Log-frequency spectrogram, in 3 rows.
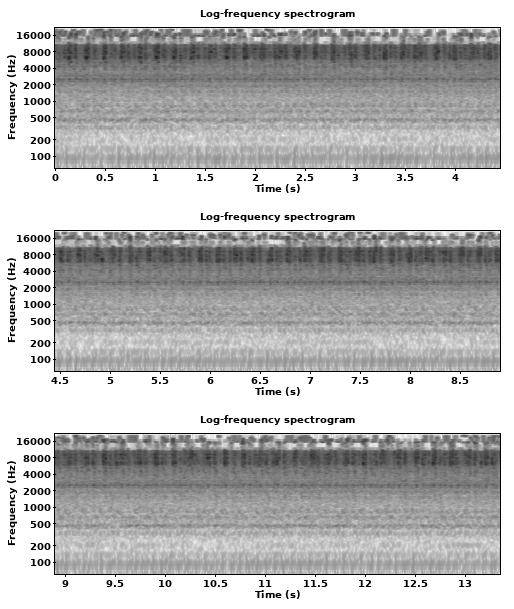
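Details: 2015 Jeep Grand Cherokee SRT 6.4 Hemi at idle: fast, light, regular ticking about three a second over a steady engine note; owner suspects lifter tick, unconfirmed.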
